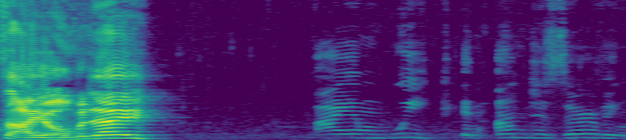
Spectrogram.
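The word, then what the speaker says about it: Iomedae: work but um oh light of the sword ioma day forgive me my sins wait is it pronounced iomede i am weak and undeserving i've been pronouncing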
